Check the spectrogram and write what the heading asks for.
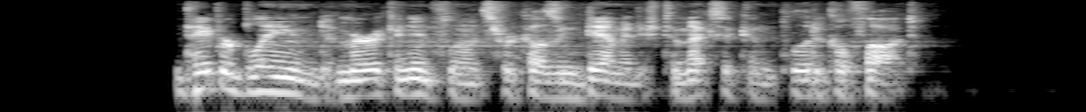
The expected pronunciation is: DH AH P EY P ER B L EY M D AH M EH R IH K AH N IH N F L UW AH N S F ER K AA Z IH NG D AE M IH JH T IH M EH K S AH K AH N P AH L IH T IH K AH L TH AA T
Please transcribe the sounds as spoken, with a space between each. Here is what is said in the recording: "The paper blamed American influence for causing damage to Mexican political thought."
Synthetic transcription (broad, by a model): DH AH P EY P ER B L EY M D AH M EH R IH K AH N IH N F L UW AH N S F ER K AA Z IH NG D AE M IH JH T IH M EH K S AH K AH N P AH L IH T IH K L TH AA T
